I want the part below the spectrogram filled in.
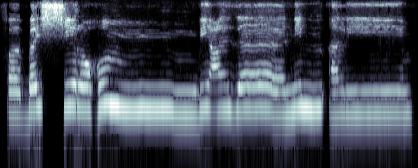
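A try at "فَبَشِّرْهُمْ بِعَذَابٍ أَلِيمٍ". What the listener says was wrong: Di sini, Mbak. Bi'adzabin. Di sini jangan langsung mingkem. Bilang. Jangan langsung menutup bibirnya. Disamarkan dulu.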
